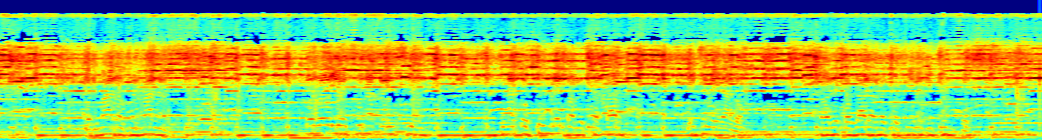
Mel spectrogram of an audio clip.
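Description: Loud folk string music for the masked dancers: guitars with a violin playing a continuous dance tune.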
